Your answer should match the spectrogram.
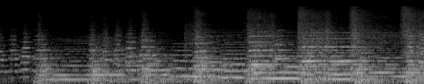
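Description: Orchestral background music led by brass, a melody moving over held chords.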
